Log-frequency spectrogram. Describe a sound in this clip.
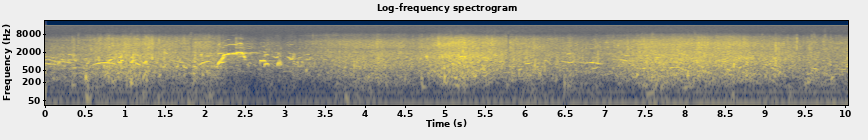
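Waves wash steadily against rocks.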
